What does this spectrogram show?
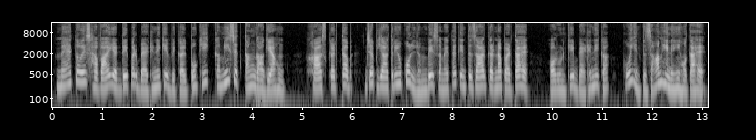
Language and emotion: Hindi, disgusted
